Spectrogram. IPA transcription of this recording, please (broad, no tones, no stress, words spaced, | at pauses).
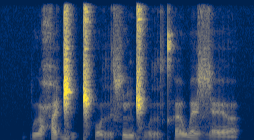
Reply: pɯħɛɡ͡ǁi ǁʰorɬĩ ɡ͡ǁorkʰɜwɛ ɮɛɐ̯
